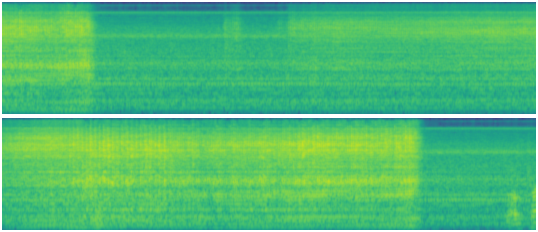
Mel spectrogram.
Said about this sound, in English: I'm turning this into just kind of a cylinder right here on the end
